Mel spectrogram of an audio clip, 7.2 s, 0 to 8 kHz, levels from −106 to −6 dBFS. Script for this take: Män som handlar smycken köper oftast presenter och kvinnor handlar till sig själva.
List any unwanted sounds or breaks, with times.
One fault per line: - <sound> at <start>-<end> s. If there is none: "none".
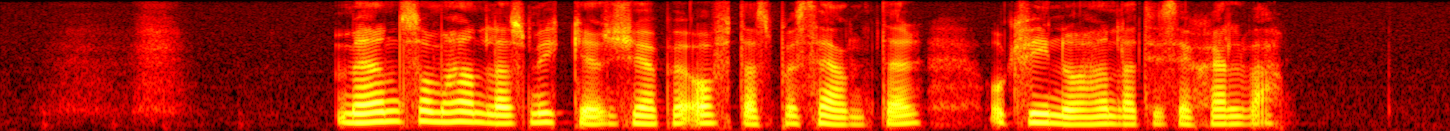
none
